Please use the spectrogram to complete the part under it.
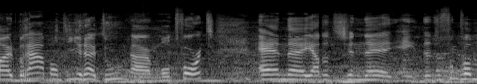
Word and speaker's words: Montfort: Ik werd daar terecht door gecorrigeerd in de NPO Radio 1. Het is Montfort. – Oh, klemtoontechnisch gesproken. – Montfort, ja. Ik heb Montfort. Wist u dat, meneer, dat het Montfort is en niet Montfort?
